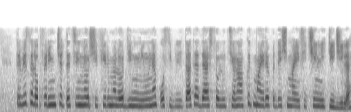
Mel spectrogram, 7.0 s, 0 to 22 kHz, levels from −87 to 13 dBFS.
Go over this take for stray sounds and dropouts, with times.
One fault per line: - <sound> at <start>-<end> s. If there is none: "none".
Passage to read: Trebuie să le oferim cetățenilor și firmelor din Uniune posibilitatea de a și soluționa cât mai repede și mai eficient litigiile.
- dropout at 0.8-0.8 s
